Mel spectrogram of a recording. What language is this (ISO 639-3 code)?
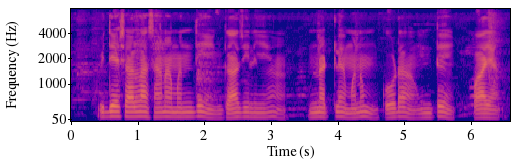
tel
